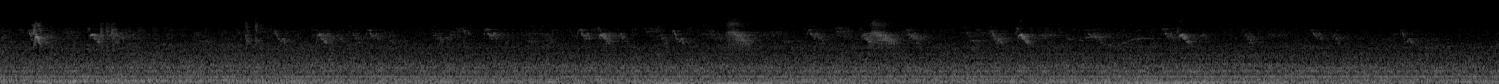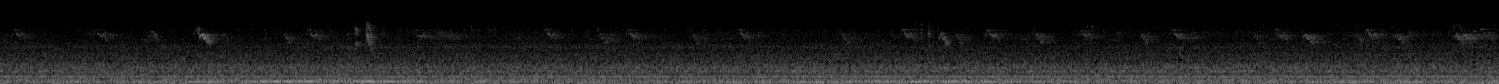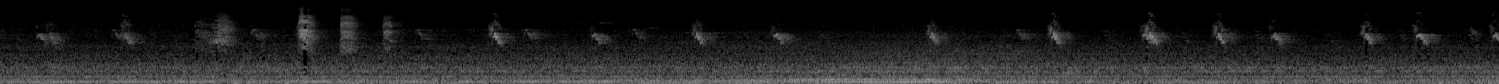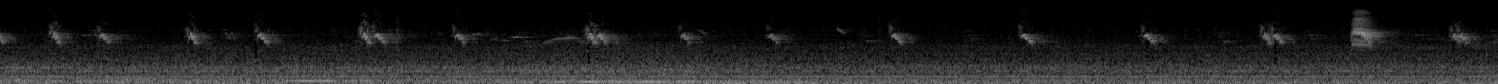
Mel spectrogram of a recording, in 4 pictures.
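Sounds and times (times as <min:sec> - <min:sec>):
small birds chirping: 0:00.0 - 0:38.4, 0:39.2 - 0:59.9
passing traffic rumble: 0:21.5 - 0:59.6.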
